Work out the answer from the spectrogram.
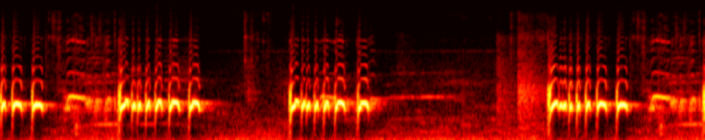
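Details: Zebra dove of local Indonesian stock, used as a lure to make silent doves call back. Loud, quick-fire coo phrases repeat three times, each a rapid rolling series of short notes followed by a longer held tone, with brief pauses between.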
